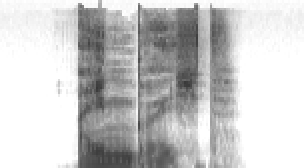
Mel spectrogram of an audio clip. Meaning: third-person singular dependent present of einbrechen
- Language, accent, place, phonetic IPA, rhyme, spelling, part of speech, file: German, Germany, Berlin, [ˈaɪ̯nˌbʁɪçt], -aɪ̯nbʁɪçt, einbricht, verb, De-einbricht.ogg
